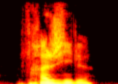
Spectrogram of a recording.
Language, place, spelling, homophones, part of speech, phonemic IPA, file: French, Paris, fragile, fragiles, adjective / noun, /fʁa.ʒil/, Fr-fragile.ogg
- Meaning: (adjective) 1. fragile, breakable, brittle, delicate (that breaks easily) 2. frail 3. fragile, precarious, uncertain; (noun) sensitive person, weak person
